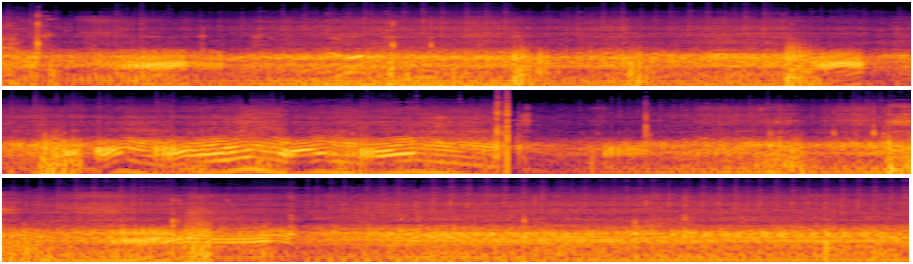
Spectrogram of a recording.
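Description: Dirt bike engine running on a trail under changing throttle, revving up and down repeatedly about halfway through, with scattered knocks and clatter from the bike over rough ground.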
